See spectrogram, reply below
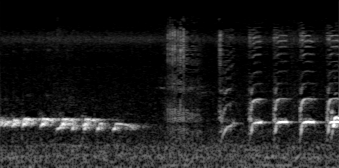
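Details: Morning song of a local zebra dove, played to stir other zebra doves to sing: a steady rolling trilled coo fades out, then short hooked notes repeat about four times a second.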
